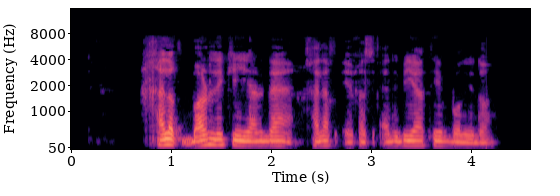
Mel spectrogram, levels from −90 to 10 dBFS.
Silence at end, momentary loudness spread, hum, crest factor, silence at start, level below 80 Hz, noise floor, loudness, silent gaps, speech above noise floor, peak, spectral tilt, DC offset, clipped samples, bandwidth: 0.4 s; 12 LU; none; 20 dB; 0.7 s; -66 dBFS; -73 dBFS; -22 LUFS; none; 52 dB; -2 dBFS; -7.5 dB/octave; under 0.1%; under 0.1%; 7.4 kHz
